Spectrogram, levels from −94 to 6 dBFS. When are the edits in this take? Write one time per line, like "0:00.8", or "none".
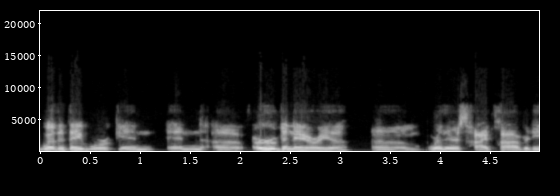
none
